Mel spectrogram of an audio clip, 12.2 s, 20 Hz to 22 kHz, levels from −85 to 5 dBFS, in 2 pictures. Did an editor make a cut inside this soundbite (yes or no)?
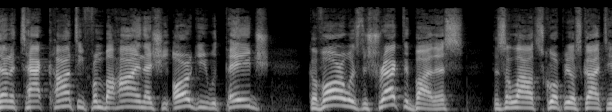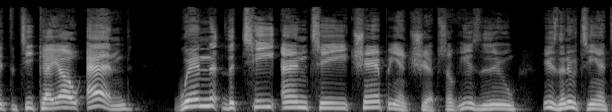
no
